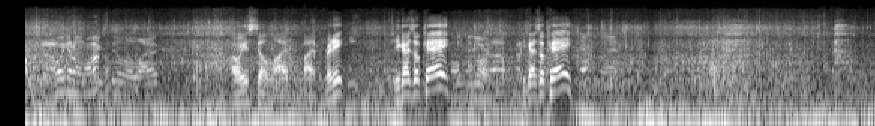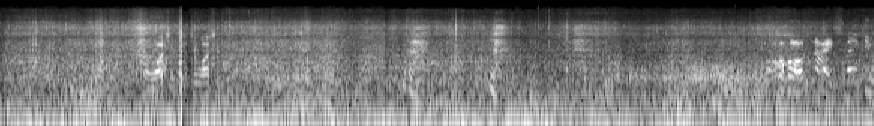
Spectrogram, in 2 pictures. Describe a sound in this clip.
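Waves slosh against a boat's hull.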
